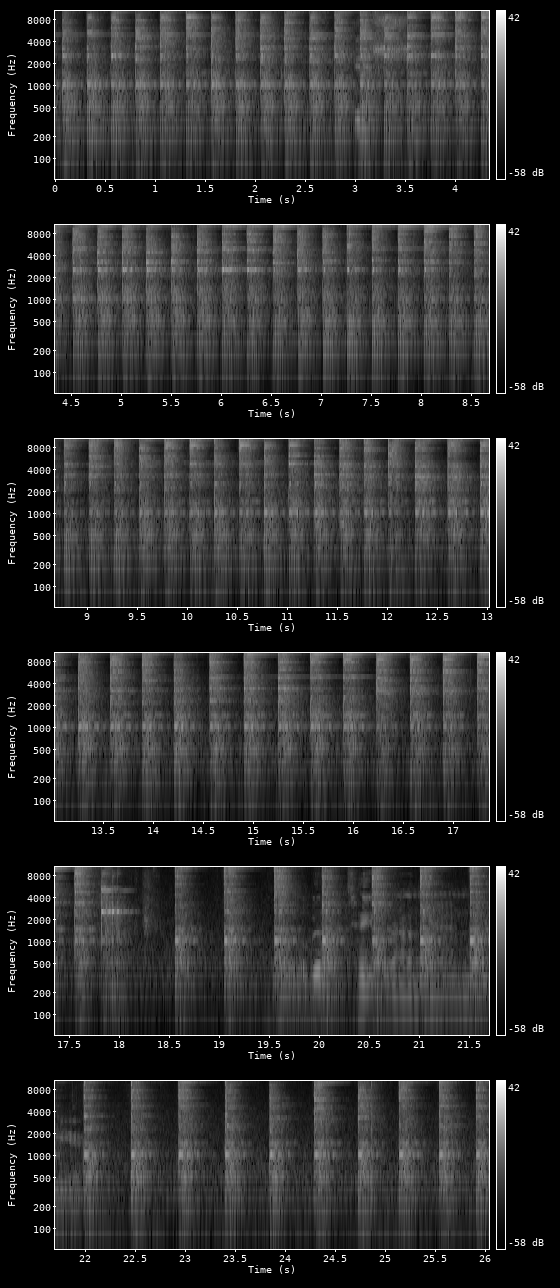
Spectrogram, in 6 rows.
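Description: A hand hammer strikes red-hot steel on an anvil in a steady, rapid rhythm of about three blows a second, with the anvil ringing under them. These are light smoothing blows taking the hammer marks out of a forged finger. About 18 seconds in the blows pause briefly, then carry on with clearer gaps between strikes.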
